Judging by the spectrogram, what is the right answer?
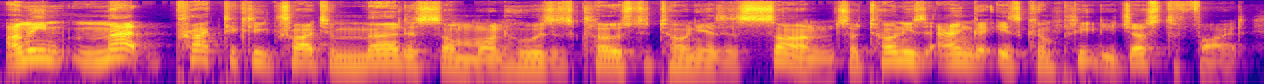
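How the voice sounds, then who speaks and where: A man's voice: a little high, very animated, fast talker. A man narrating a scripted video essay, giving opinionated commentary on a television drama.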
